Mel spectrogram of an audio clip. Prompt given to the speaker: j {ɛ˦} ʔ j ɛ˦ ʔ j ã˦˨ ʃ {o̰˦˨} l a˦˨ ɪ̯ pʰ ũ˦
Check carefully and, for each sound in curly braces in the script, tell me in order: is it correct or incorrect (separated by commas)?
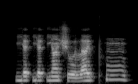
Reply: correct, incorrect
